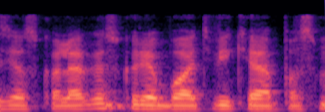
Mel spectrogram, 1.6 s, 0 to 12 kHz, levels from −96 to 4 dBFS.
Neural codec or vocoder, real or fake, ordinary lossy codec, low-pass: none; real; AAC, 64 kbps; 7.2 kHz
